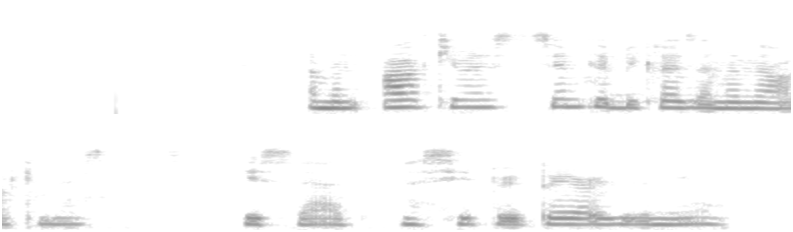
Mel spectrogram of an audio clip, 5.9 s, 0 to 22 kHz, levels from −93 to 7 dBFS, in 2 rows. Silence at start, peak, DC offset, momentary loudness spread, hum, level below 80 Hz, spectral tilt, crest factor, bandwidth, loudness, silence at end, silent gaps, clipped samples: 1.15 s; -40 dBFS; under 0.1%; 8 LU; none; under -90 dBFS; -4.5 dB/octave; 20 dB; 7.4 kHz; -58 LUFS; 0.25 s; 3.68-3.85 s; under 0.1%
